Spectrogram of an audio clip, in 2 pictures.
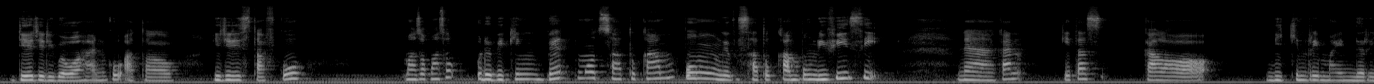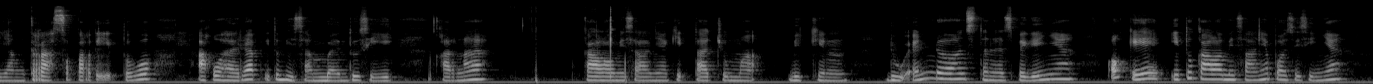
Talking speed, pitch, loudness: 110 wpm, 185 Hz, -31 LUFS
